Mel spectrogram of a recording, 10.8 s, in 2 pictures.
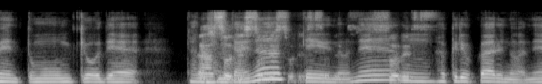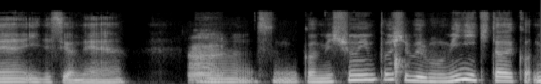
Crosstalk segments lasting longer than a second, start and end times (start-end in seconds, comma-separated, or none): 2.0-4.4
